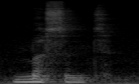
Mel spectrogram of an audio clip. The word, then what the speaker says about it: mustn't: must don't have to mustn't notice we don't pronounce the first team mustn't you don't have to go to the party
